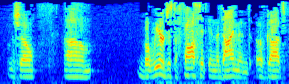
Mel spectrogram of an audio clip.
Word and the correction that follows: facet: Facet? Faucet? I don't know how you say it. Facet, you were right. She said, I think you're saying that wrong.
